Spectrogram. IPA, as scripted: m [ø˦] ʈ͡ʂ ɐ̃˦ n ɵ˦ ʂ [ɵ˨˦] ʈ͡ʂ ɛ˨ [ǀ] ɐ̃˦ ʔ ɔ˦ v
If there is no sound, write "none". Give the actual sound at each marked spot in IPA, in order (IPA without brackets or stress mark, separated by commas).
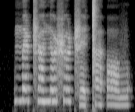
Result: ɛ˦, ɵ˦, ǀ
